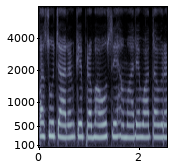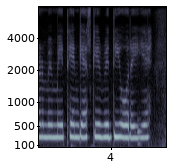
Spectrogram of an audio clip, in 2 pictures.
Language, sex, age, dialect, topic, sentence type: Hindi, female, 51-55, Hindustani Malvi Khadi Boli, agriculture, statement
